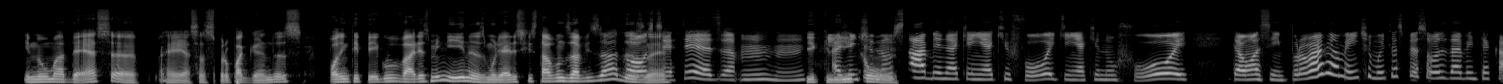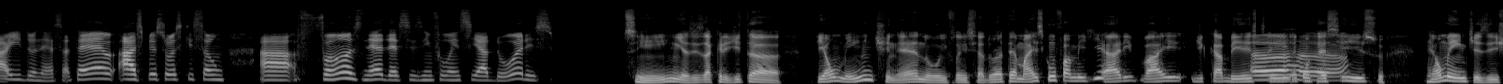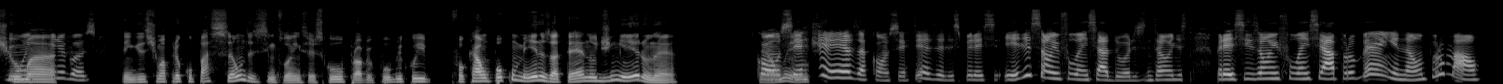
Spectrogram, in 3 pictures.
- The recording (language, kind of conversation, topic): Portuguese, podcast, O que você faz para cuidar da sua saúde mental?
- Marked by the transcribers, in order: in English: "influencers"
